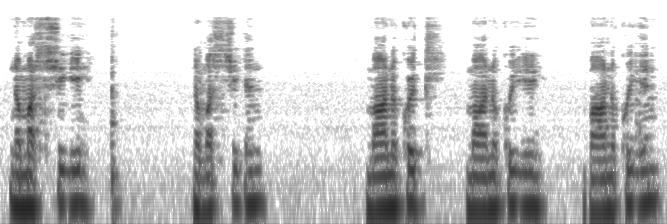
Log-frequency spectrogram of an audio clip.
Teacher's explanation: complete aspect forms that end in a lambda lose that lambda when followed by a hardening ending, like the command ending.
